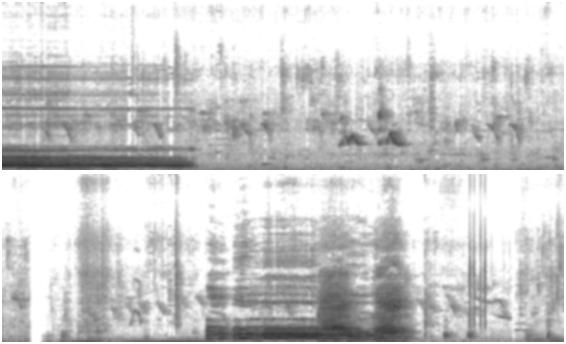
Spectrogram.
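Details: Pelung rooster from Indonesia, a youngster one month into crowing practice, filmed in the morning with an empty crop; a long crow ends, quiet background follows with faint sounds, then a second rough, wavering crow lasts about two seconds.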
